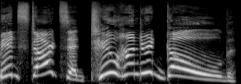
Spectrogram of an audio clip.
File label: Female Human Play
